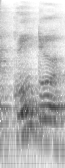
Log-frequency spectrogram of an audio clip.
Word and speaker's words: condor: A palavra correta, no caso, é condor, tá?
